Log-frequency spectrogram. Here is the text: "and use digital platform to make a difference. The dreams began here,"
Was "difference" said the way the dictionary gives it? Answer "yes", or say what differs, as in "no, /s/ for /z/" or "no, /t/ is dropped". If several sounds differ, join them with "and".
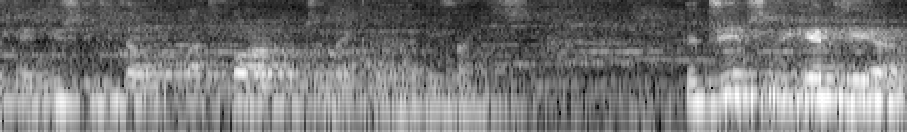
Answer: no, /ɹ/ is dropped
